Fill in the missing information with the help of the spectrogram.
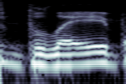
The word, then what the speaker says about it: Blais: Well, it is Blais, but I like Blais better, so let's go with that.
